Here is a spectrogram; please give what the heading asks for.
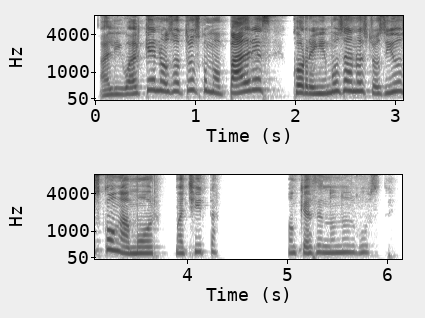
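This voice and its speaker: A woman's voice: a little high, expressive, moderate pace. A woman preaching a sermon in church, emphatic and direct, often calling out to her listeners as brothers and sisters. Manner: emphatic, repeatedly addresses the congregation as brothers; speaks as a mother, mentions her daughters.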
